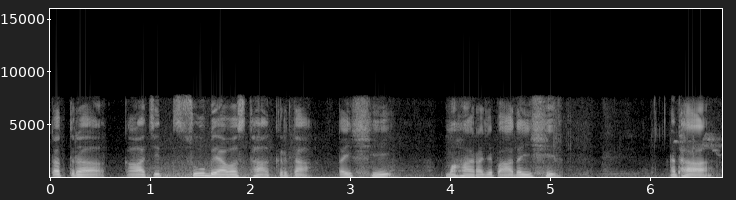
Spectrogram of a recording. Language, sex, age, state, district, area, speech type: Sanskrit, male, 18-30, West Bengal, Paschim Medinipur, urban, spontaneous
